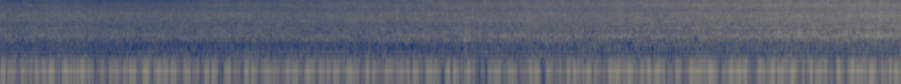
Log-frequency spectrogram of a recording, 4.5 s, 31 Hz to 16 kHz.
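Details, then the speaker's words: Ferrari V12 first start after new plugs and penetrating oil: deep, even, fast-pulsing idle with no misses or knocks, smoke from around the manifold; smooth normal idle, likely still needs a tune-up. "actually doesn't sound terrible I'm sure it's gonna need a tune-up but that thing is idling incredibly smooth for 12 cylinders"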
